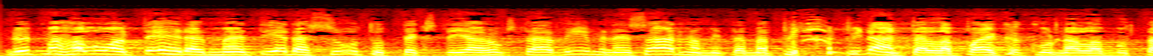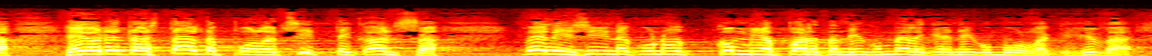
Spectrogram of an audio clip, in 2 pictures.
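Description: A man preaching an animated sermon in speech, calling out to the congregation and bringing them in. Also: high-pitched, highs cut off. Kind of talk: lively sermon with audience participation. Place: church hall. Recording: long hall reverb.

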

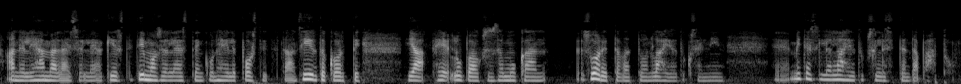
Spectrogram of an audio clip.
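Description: A woman interviewing a guest, asking deliberate questions with slight stumbles. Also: on the low side, fairly even intonation, vocal fry, no room sound.

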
